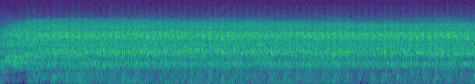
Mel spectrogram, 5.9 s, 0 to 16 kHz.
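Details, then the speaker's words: 2011 Ford F550 6.7 Powerstroke diesel, previously knocking and blowing return lines apart, after repair: steady idle with evenly spaced clatter and no odd knock; knock gone, normal idle. "the knock is gone listen to that"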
